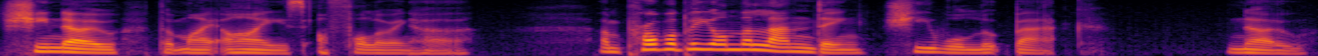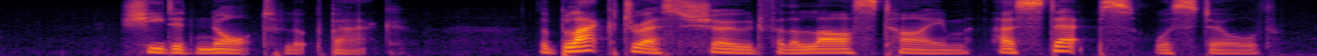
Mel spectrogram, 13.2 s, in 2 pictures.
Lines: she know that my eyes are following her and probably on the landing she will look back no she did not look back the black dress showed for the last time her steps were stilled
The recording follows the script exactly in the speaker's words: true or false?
true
